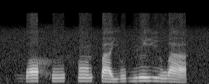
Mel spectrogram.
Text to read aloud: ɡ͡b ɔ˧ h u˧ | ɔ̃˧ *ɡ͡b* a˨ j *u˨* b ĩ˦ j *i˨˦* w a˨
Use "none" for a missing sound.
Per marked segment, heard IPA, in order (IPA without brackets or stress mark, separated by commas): k͡p, u˧, i˧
